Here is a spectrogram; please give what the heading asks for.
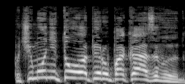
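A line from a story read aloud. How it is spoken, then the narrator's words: Loud bellow across hall. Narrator (Russian): гаркнул он на весь зал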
